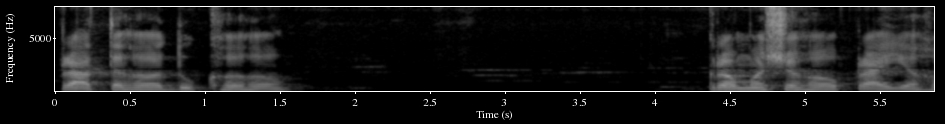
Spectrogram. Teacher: विसर्ग का उच्चारण ह की तरह होता है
